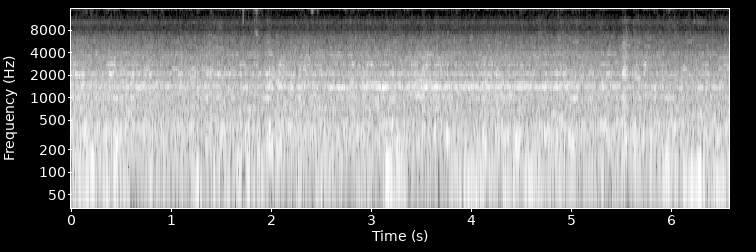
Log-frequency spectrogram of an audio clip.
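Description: Electric commuter train running at speed, heard from inside the carriage: a steady rumble of wheels on rail with irregular low thumps and a faint steady high-pitched whine.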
